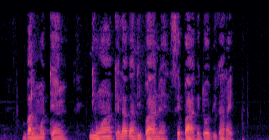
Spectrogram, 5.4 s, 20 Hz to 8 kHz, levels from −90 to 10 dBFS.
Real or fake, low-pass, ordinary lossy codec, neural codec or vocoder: real; 7.2 kHz; MP3, 64 kbps; none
